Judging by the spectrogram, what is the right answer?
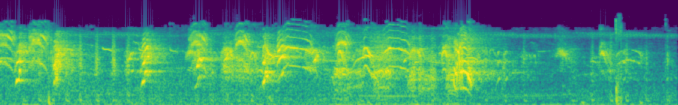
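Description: Birds chirping in many short, arching whistled calls that overlap at first, then thin out and fade about five seconds in.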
